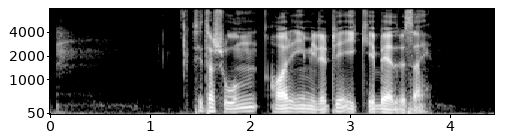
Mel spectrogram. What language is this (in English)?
Norwegian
